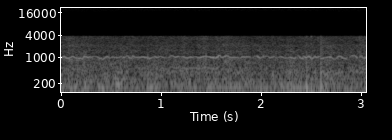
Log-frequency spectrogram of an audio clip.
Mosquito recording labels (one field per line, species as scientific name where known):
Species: Anopheles harrisoni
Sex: female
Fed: blood-fed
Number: one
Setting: cup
